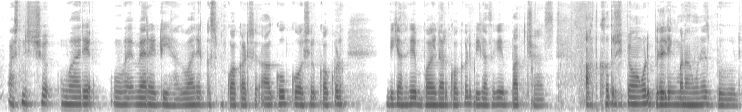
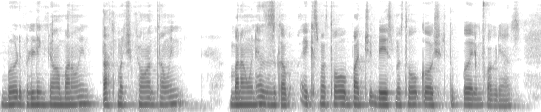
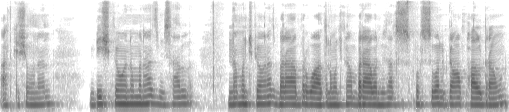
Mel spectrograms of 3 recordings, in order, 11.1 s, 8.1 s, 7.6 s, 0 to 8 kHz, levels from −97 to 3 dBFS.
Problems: background sounds at intervals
